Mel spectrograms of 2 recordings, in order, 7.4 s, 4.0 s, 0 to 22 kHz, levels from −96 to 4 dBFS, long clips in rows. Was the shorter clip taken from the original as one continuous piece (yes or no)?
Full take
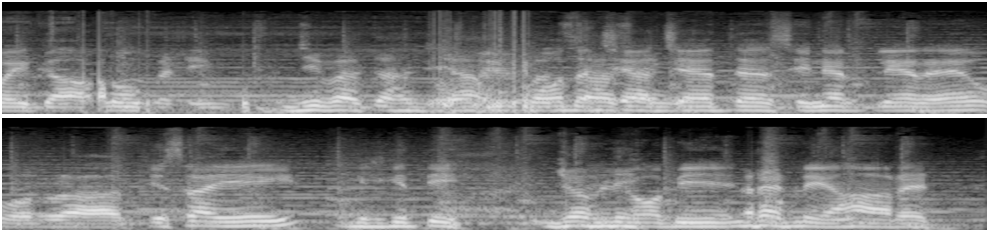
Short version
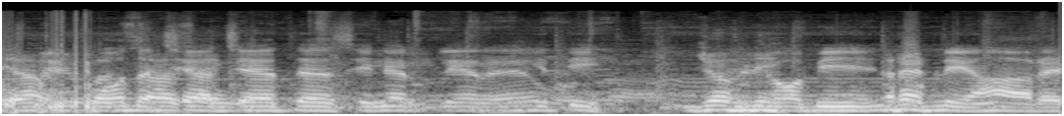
no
